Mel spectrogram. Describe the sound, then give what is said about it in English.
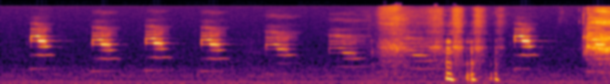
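Repeated meowing calls, short and evenly spaced in a steady rhythm, followed by a few sharp clicks and more meows over a low steady hum. “It all started with this guy, right? Meow, meow, meow, meow, meow, meow, meow,”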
